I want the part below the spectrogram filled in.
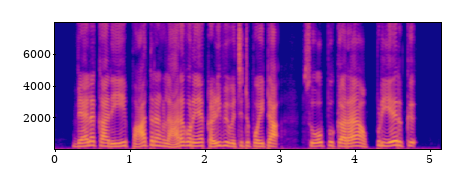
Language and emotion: Tamil, disgusted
